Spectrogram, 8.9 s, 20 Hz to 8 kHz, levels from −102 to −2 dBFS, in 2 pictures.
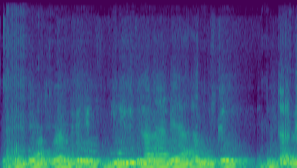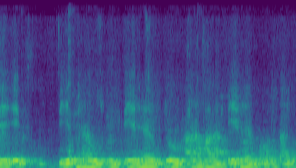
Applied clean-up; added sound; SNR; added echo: neural separator model SepFormer DNS4.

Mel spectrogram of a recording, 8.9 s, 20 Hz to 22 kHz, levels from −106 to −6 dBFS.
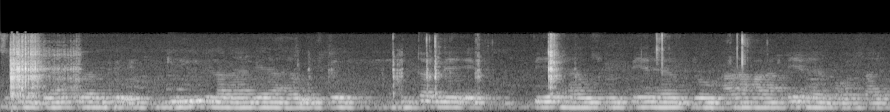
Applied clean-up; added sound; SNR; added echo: none; Coin (dropping); 0 dB; reverberation time 0.9 s.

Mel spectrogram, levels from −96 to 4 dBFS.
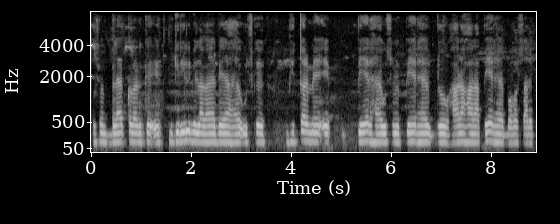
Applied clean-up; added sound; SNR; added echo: none; none; none; none.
